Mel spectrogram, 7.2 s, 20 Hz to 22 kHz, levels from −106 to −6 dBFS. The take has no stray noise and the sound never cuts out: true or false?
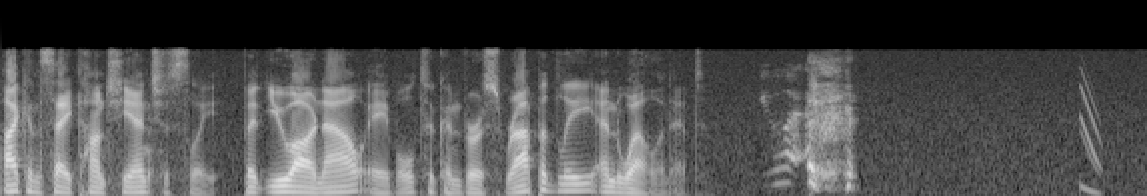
false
